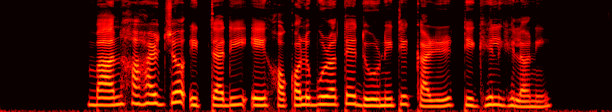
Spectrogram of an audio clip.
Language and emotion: Assamese, neutral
